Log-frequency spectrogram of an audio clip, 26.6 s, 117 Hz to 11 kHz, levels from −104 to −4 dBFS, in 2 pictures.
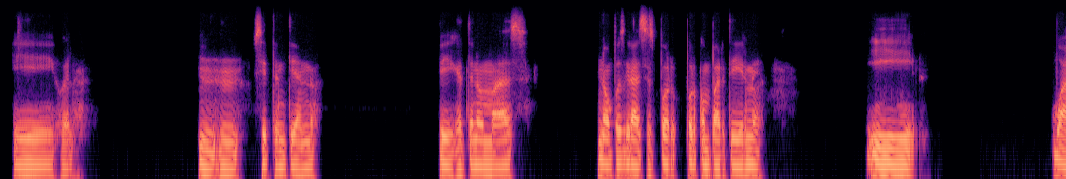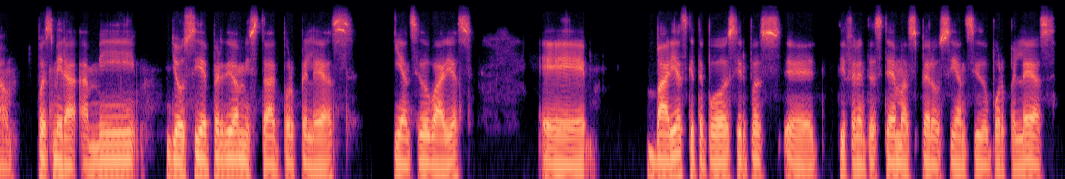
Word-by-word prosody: Híjole. 80 -1 -4 1.5
Ujú, 75 -2 -4 0.2
sí, - - -3
te - - -6
entiendo. 75 -1 -4 1.5
Fíjate 80 -1 -3
nomás. 80 -1 -2 0.9
No, 80 -3 -1
pues, 85 0 -2
gracias 80 -1 0
por - - -2
por - - -2
compartirme. 80 0 -2 1.3
Y 85 -5 0 1.7
Wow, 80 -1 -1 0.3
pues, - - +2
mira, 90 -4 +4
a 85 - -1
mí 95 +2 +2 0.4
yo 95 -3 +5
sí 100 +5 +2
he 95 - +7
perdido 100 -1 +3
amistad 90 -3 +3
por 90 -1 -1
peleas, 80 -2 0 0.5
y 90 - +2
han 80 -2 +3
sido 90 +1 +2
varias, 85 +5 +2 0.8
eh, 85 -1 +2 0.7
varias, 100 +1 +4
que - - 0
te - - 0
puedo 90 0 +4
decir, 90 0 +1
pues, 95 -2 +2
eh, 80 -1 +1 0.3
diferentes 90 0 0
temas, 90 -3 +2
pero 85 -4 +2
sí 80 +3 0
han 85 -1 0
sido 85 +1 -1
por 80 0 -3
peleas. 85 +1 +1
85 Hz, 105 wpm, -25 LUFS, 80-90 Hz, 1.7 s, he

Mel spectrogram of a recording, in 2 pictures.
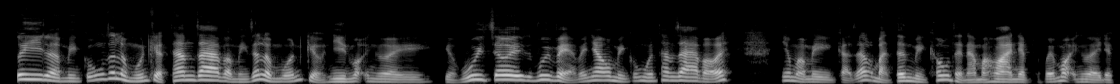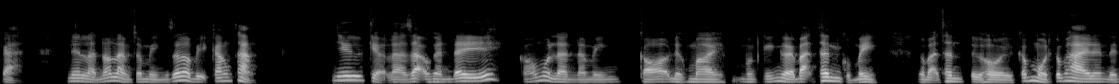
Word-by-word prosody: Tuy 230 0 +4
là 180 -6 +3
mình 145 -1 -6
cũng 205 - -4
rất 275 0 +1
là 230 -5 +2
muốn, 155 +3 -3
kiểu, - - +1
tham 200 +2 +3
gia 200 -2 +7
và 165 - -1
mình 120 0 -8
rất 215 - 0
là 215 - +4
muốn, 140 +8 -4
kiểu, 105 - -3
nhìn 130 +3 -2
mọi 145 -1 -6
người, 115 -4 -5 0.2
kiểu, 110 -4 -9
vui 195 - +1
chơi, 215 -2 +6
vui 200 +4 -1
vẻ 185 - +1
với 135 +3 -7
nhau, 195 +1 +2
mình 145 -7 -5
cũng 165 +4 -9
muốn 160 -1 -4
tham 190 +1 -3
gia 175 -3 +2
vào 130 -3 0
ấy. 190 - +4 0.6
Nhưng 180 -1 -5
mà 120 - -1
mình 115 -3 -6
cảm - - -7
giác 195 - 0
là 190 - -5
bản 120 - -2
thân 165 0 +3
mình 125 -5 -5
không 205 0 -2
thể - - -3
nào 105 +2 -3
mà 110 0 -2
hòa 120 -1 +4
nhập 115 -1 -3
với 125 +1 -1
mọi 175 -7 -3
người 120 -3 -3
được 105 -1 -8
cả, - - -5 0.4
nên 150 0 -2
là 125 -4 0
nó 145 +8 -1
làm 140 -9 +1
cho 130 - -4
mình 110 -2 -6
rất 175 - +3
là 190 0 +5
bị 125 - -3
căng 155 +2 0
thẳng. 175 +1 +3 0.8
Như 195 +1 +2
kiểu - - -2
là, 110 +1 -2
dạo 130 -2 +2
gần 120 -2 -4
đây 155 +4 +4
ấy, 230 +3 +1 0.2
có - - -8
một 185 +2 -2
lần 120 -4 -1
là 110 0 -5
mình 110 +1 -8 0.2
có 115 +1 +1
được 120 -1 -4
mời, 120 -2 0
một 120 0 -9
cái 130 +3 -6
người 150 -6 +4
bạn 135 +4 +4
thân 170 -3 +5
của - - -10
mình, 125 -2 +1 0.4
người - - -4
bạn - - +1
thân 140 -2 0
từ 115 -1 0
hồi 110 -2 +2
cấp 155 - -2
1, 170 -5 +1
cấp 155 - +1
2 140 -5 +7
lên 130 -1 -2
đến 110 0 -3
140 Hz, 260 wpm, -23 LUFS, 120-180 Hz, 0.8 s, gia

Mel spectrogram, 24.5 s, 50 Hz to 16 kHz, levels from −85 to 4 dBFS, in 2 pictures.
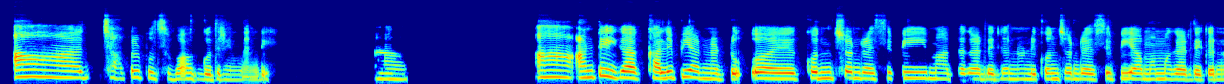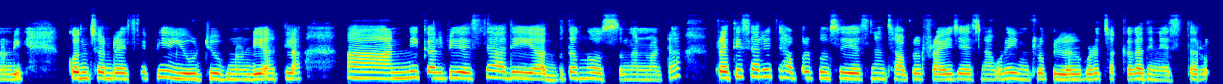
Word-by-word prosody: ఆ! - - +10 0.9
చాపల 245 +1 -4
పులుసు 215 -3 -6
బాగ 220 - 0 0.2
గుదిరిందండి! 180 - -6 1.1
ఆ! 205 -2 -6 1.3
ఆ! - - +4 0.4
అంటే 265 +5 0
ఇగ 255 0 +4 0.3
కలిపి 240 +4 +3
అన్నట్టు. 215 - -1 0.2
ఆహ్, 215 -1 +5 0.2
కొంచెం 230 0 +3
రెసిపీ 225 +2 -3 0.2
మా 220 - -7
అత్తగారి 205 +1 -3
దగ్గర 205 +2 -4
నుండి. 205 -1 -3
కొంచెం 210 +1 -1
రెసిపీ 205 +2 -2
అమ్మమ్మ 205 +1 -5
గారి 195 -2 +2
దగ్గర 190 +1 +1
నుండి. 190 0 -1 0.5
కొంచెం 230 -1 +5
రెసిపీ 230 +5 -2 0.2
యూట్యూబ్ 205 0 +2
నుండి. 195 +1 +3
అట్లా 210 +1 -2 0.5
ఆహ్, 235 -1 +3
అన్నీ 230 +3 -1
కలిపి 230 +1 +1
జేస్తే 225 +6 0
అది 235 0 0 0.2
అద్భుతంగా 225 +6 -4
వస్తుందనమాట. 185 -1 -6 0.5
ప్రతిసారి 285 +4 +3
చాపల 240 -1 -2
పులుసు 230 -1 0
చేసిన 210 +1 -1
చాపల 195 +1 -2
ఫ్రై 190 -1 +2
చేసినా 195 -1 -4
గూడా 215 +3 -2
ఇంట్లో 190 +2 -4
పిల్లలు 190 0 +2
గూడా 205 +2 -1
చక్కగా 205 +1 0
తినేస్తరు. 180 +2 -6
210 Hz, 120 wpm, -20 LUFS, 195-230 Hz, 1.3 s, ఆ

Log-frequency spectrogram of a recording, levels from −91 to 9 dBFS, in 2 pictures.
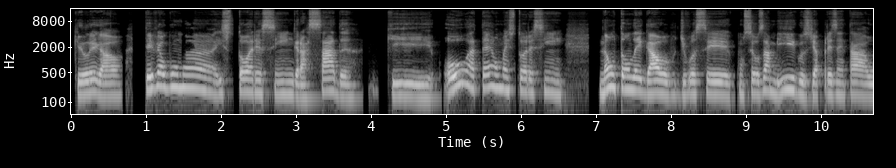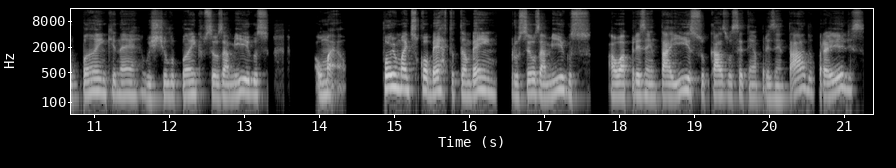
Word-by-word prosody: Que 150 - +1
legal. 145 -3 +2 0.3
Teve 205 +5 +5
alguma 220 -6 +1
história, 165 +2 0
assim, 155 -1 -4
engraçada 140 0 +1 0.3
que 135 -3 -2
ou 245 +10 +5
até 215 +1 0
uma 220 -2 0
história, 185 -3 -2
assim, 165 -2 -7 0.5
não 200 +8 +4
tão 215 -3 +2
legal 165 -5 +5
de 150 0 -6
você 155 -1 0
com 150 - -7
seus 155 +1 -2
amigos 175 -3 0
de 150 - +2
apresentar 150 -1 -1
o 135 0 -3
punk, 165 +3 -2
né, 150 0 -4
o 145 - -10
estilo 135 +2 -3
punk 150 +2 -1
para 155 - -18
os 155 - -8
seus 145 -1 -2
amigos? 155 +2 -1 0.6
Ou - - -2
má - - +2
el - - -14 0.5
foi 215 +2 +9
uma 210 -2 +5
descoberta 190 -4 0
também 155 +4 0 0.2
para 145 - -5
os 140 0 -6
seus 160 +1 0
amigos 150 -3 -2 0.2
ao 140 +1 +2
apresentar 145 -1 0
isso, 175 +3 -3
caso 145 0 0
você 140 +1 -5
tenha 135 -1 -9
apresentado 130 - -3
pra 145 -2 +1
eles? 195 +4 -2
155 Hz, 150 wpm, -23 LUFS, 145-180 Hz, 0.6 s, foi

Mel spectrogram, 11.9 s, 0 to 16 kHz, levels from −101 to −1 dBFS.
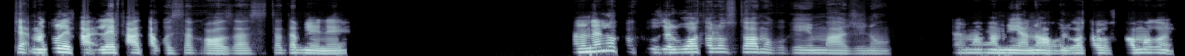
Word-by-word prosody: Cioè, 175 -1 +2
ma 160 - +7
tu 195 - -16
l'hai 180 -3 +7
fa 160 - +6
l'hai 160 +1 +6
fatta 150 -4 +3
questa 140 +1 -9
cosa? 130 0 -1
Sei - - -17
stata 145 +3 -5
bene? 135 -2 -2 2.3
Ma 180 - -4
non 200 - +4
è 215 - +6
l'occhio 240 -6 -3
chiuso, 170 0 -6
è - - +4
il - - 0
vuoto 180 +3 +1
allo 195 0 -3
stomaco 175 -5 -1
che 145 +3 -18
io 145 -1 -7
immagino. 130 -2 -6 0.6
Cioè, 155 0 -12
mamma 155 0 -2
mia, 150 -2 0
no, 135 -1 +2
quel 135 +1 -5
vuoto 140 +2 -3
allo 145 -2 -2
stomaco 160 +3 -2
i 140 - -6
150 Hz, 170 wpm, -19 LUFS, 135-165 Hz, 2.3 s, ma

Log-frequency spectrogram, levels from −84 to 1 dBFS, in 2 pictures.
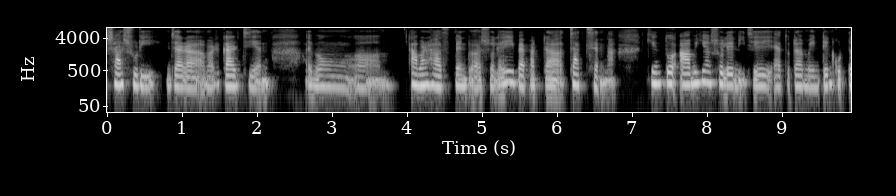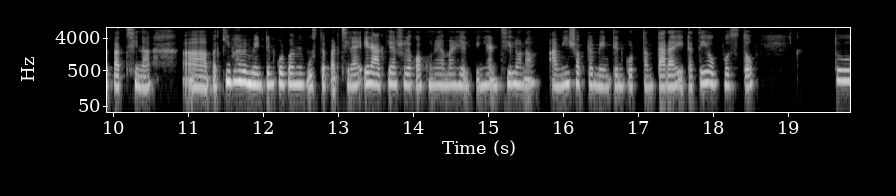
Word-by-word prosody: শাশুড়ি 200 -4 +2 0.3
যারা 175 -2 +4 0.2
আমার - - -3
guardian 185 +4 +2 0.6
এবং 180 - -1 0.4
অ্যা 170 -1 -4 0.7
আমার 195 0 +4
হাসব্যান্ডও 175 - 0
আসলে - - -4
এই 240 - +4
ব্যাপারটা 95 - 0 0.3
চাচ্ছেন 200 +1 +1
না, 255 - -2 0.5
কিন্তু 225 0 +3 0.2
আমি 215 +2 +4
কি - - +3
আসলে 225 -3 +1
নিজে 240 0 -3 0.3
এতটা 185 +2 -4
maintain 180 +3 -2
করতে 190 - -2
পারছি 180 +3 0
না। 165 - 0 0.5
অ্যা 260 - +1 0.3
বা - - +1
কিভাবে 245 0 +8
maintain 210 +1 +2
করবো 210 0 +3
আমি 210 - +3
বুঝতে 190 - -1
পারছি - - -4
না। 195 - +2
এর 220 - +6
আগে 200 +2 -4
আসলে 205 -1 -2
কখনোই 200 +1 -3
আমার 200 0 -2
helping 190 - -4
hand 205 - -1
ছিল 220 -1 +1 0.2
না। - - -1 0.3
আমি 190 +2 -1
সবটা 215 -1 -2
maintain 185 +1 -4
করতাম। 180 0 -6
তারা 180 0 +3
এইটাতেই 185 +6 -1
অভ্যস্ত। 200 -3 -7 1.2
তো, 265 - +2
200 Hz, 150 wpm, -24 LUFS, 180-215 Hz, 1.2 s, কিভাবে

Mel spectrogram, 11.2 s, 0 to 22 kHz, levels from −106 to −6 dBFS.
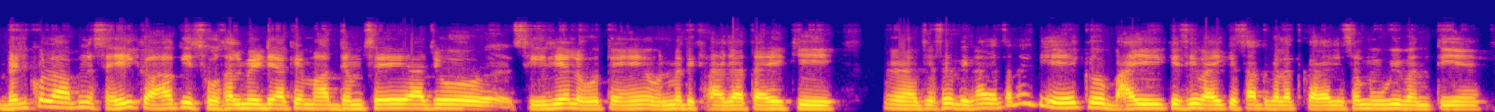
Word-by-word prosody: बिल्कुल, 160 +10 -2
आपने 180 0 0
सही 155 +3 0
कहा 145 +2 +1
कि 175 +4 +1
सोशल 145 0 -1
मीडिया 150 -1 +2
के 155 - +1
माध्यम 140 -1 -2
से 145 +3 0 0.2
या 150 -1 +4
जो 150 - +2 0.5
सीरियल 150 +4 -1
होते 130 +1 -1
हैं, 140 +2 -2
उनमें 135 +1 -1
दिखाया 130 -1 -2
जाता 130 +1 +1
है 130 +1 +2
कि 130 -1 0 0.4
अ, 135 -3 0
जैसे 140 +5 -1
दिखाया 150 +4 0
जाता 155 +1 -2
है 315 - -8
ना 305 - -7
कि 195 - 0
एक 175 +1 -1
भाई 145 +3 +2
किसी 155 +1 +2
भाई 140 -2 +3
के 145 +1 -1
साथ 145 +2 -1
ग़लत 135 -1 -1
करा 125 0 +2
जैसे 130 +2 -3
मूवी 145 +1 +1
बनती 130 -1 -2
हैं 130 0 -3
140 Hz, 210 wpm, -11 LUFS, 130-150 Hz, 0.5 s, या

